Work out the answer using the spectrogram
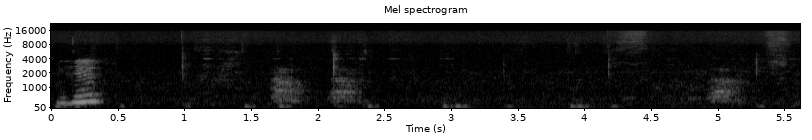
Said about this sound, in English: Somebody got a dog barking in the background. Yeah, I hear. Is that us? Not me. It might be the French dog.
